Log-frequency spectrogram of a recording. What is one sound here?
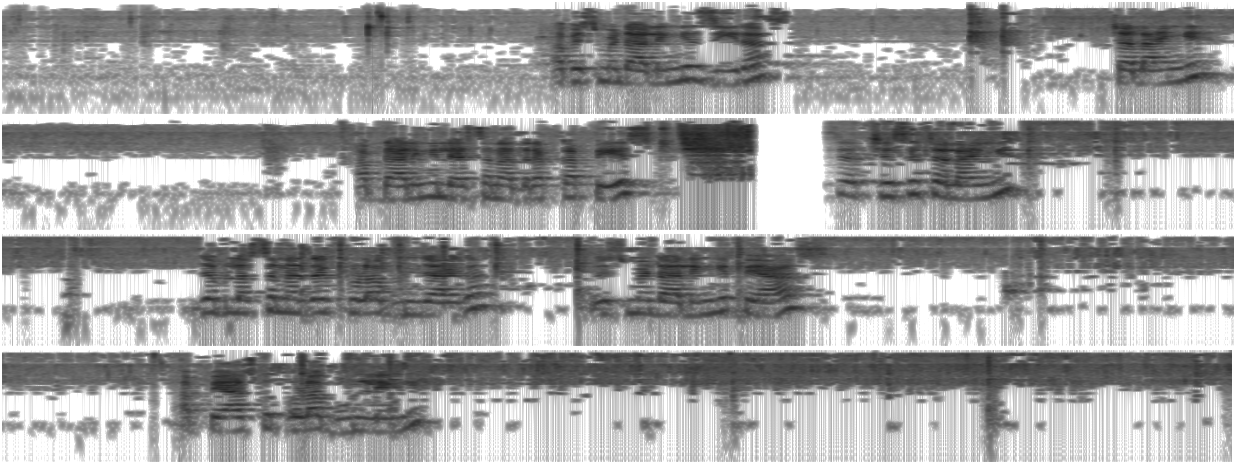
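Oil sizzles and crackles in a hot pot.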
